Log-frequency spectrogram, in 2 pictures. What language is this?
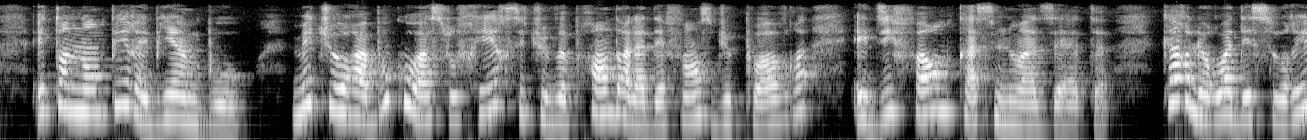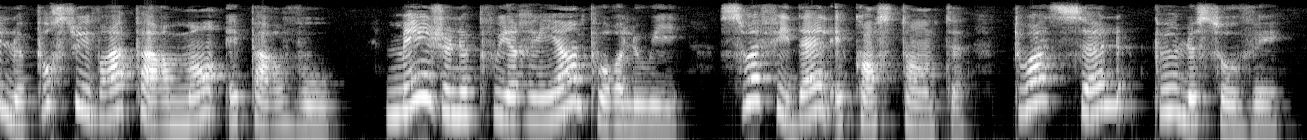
French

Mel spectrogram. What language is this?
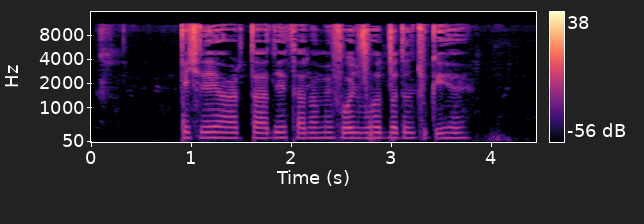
Urdu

